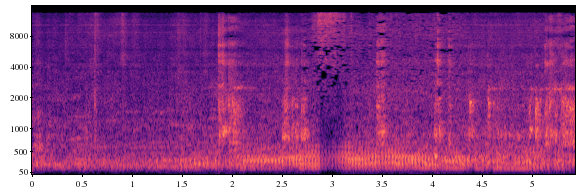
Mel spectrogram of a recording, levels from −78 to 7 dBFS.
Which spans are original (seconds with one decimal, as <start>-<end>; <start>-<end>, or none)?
2.7-4.3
